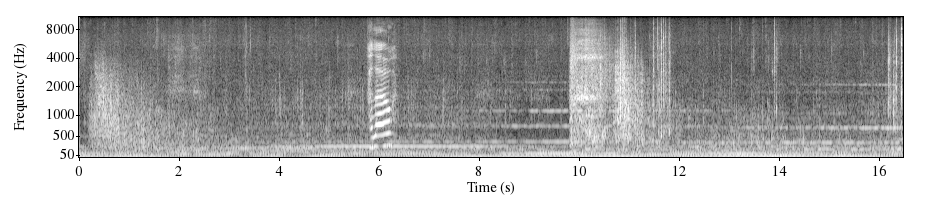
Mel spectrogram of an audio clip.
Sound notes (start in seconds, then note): 0.0 thunder rumbles; 9.2 thunder rumbles; 13.3 soft ominous music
